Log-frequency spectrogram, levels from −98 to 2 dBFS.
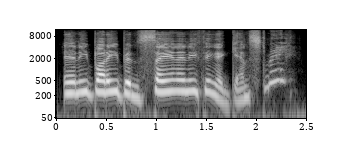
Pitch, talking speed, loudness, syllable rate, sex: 250 Hz, 145 wpm, -17 LUFS, 5.9 syllables/s, female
